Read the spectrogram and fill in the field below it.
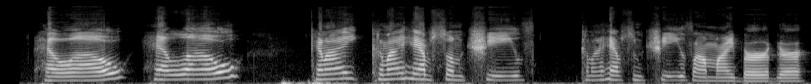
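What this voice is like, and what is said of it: Put-on American accent. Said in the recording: “Is that an American accent? ... You say that so nicely. That's so attractive, that voice.”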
